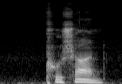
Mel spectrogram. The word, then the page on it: puʃɑn: Vafsi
